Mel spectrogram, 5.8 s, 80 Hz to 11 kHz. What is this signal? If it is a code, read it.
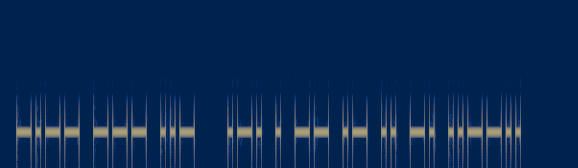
Morse code, heard as a keyed tone, about 25 wpm, 700 Hz. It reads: YOU REMAIN?
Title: Sentences from Top 1200 Words 25wpm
